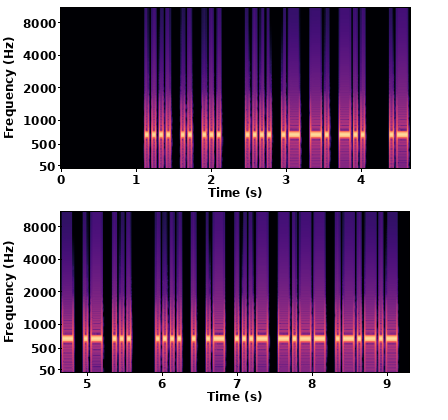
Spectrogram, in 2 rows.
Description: Morse code, heard as a keyed tone, about 25 wpm, 700 Hz. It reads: HIS HAND WAS HEAVY.
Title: Sentences from Top 1100 Words 25wpm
